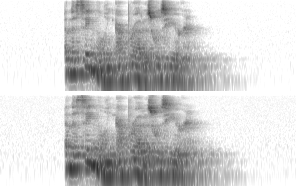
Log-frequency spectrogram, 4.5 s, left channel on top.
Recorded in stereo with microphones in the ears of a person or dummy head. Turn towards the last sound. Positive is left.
turn(degrees=50)  # may be behind; listen again after turning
